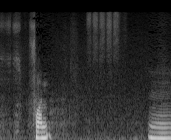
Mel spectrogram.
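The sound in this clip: Writing strokes as a formula about projections and the Moore-Penrose inverse is written out in a mathematics lecture: soft, scratchy rubbing strokes in a short run between stretches of speech.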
